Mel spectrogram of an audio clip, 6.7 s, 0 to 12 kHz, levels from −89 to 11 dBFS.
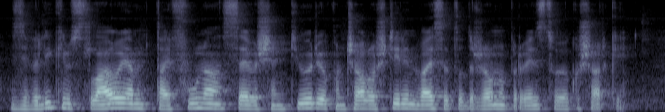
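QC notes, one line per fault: No technical faults are present in this speech recording, and the signal runs without interruption.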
